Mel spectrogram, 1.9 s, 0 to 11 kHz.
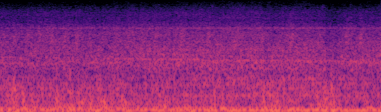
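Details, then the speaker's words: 1988 Chevy C30 wrecker after throttle body and injector service; a fast, steady drone with no dips or stumbles, the idle sitting noticeably higher than before, and the owner notes more power that could also be from fixing fuel pressure, high idle. "so ever since been in a throttle body and injectors the idle has come up a lot more"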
